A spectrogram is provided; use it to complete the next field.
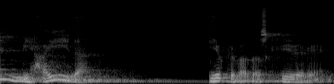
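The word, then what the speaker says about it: Mihăilă: E quindi si dice Mihaila.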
